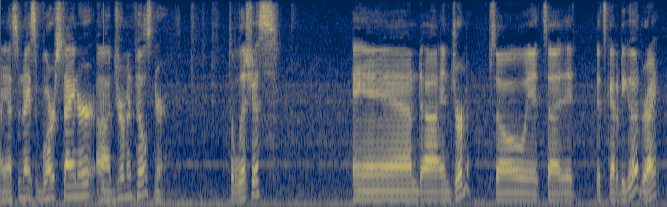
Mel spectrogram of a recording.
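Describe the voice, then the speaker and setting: A man's voice: on the low side, a little hiss or hum. A man in his thirties vlogging from a small home workshop, rambling and self-mocking, with lots of fillers and restarts, recorded on a phone held close. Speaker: hobby woodworker. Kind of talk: casual self-deprecating workshop vlog. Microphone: phone camera held close.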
